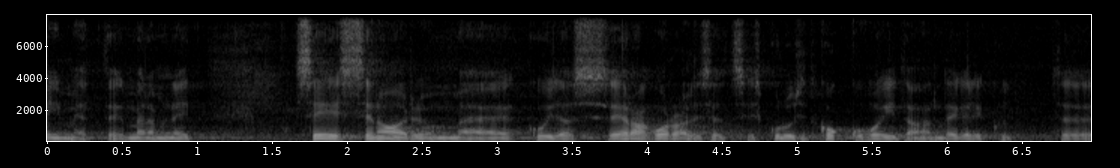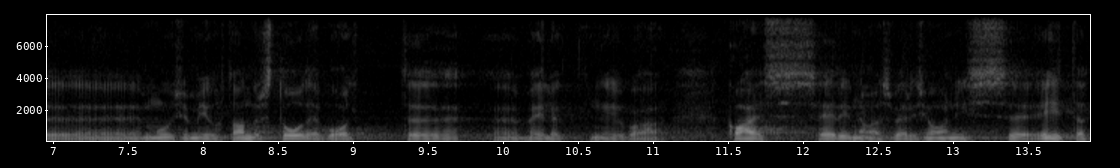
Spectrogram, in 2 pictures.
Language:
Estonian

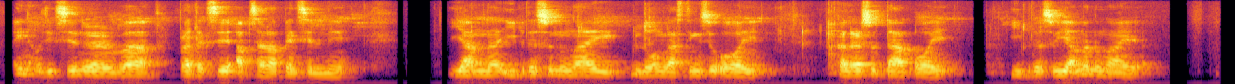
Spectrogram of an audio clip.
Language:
Manipuri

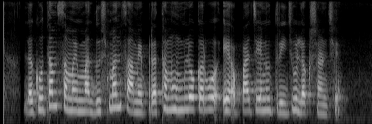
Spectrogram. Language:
Gujarati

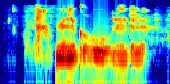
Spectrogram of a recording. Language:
Swahili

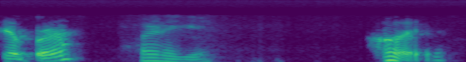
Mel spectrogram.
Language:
Assamese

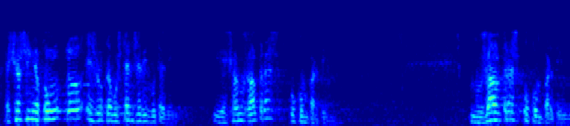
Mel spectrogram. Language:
Catalan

